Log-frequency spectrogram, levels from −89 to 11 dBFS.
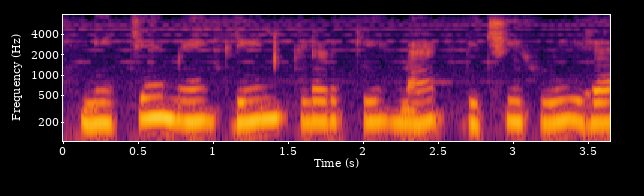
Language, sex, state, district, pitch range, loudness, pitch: Hindi, female, Jharkhand, Ranchi, 195-210 Hz, -14 LUFS, 205 Hz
